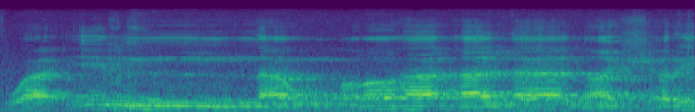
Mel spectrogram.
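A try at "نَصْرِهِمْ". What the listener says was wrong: Nah, bukan nash. Kalau nash itu shin, ini shad. Nasrihim. Wa innallaha Allah satu alif. Wa innallaha ala.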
